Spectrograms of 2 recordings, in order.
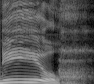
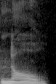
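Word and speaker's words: Noel: Liam and Neil. It's null. Just what it is. That's just what it is. He mispronounced it.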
